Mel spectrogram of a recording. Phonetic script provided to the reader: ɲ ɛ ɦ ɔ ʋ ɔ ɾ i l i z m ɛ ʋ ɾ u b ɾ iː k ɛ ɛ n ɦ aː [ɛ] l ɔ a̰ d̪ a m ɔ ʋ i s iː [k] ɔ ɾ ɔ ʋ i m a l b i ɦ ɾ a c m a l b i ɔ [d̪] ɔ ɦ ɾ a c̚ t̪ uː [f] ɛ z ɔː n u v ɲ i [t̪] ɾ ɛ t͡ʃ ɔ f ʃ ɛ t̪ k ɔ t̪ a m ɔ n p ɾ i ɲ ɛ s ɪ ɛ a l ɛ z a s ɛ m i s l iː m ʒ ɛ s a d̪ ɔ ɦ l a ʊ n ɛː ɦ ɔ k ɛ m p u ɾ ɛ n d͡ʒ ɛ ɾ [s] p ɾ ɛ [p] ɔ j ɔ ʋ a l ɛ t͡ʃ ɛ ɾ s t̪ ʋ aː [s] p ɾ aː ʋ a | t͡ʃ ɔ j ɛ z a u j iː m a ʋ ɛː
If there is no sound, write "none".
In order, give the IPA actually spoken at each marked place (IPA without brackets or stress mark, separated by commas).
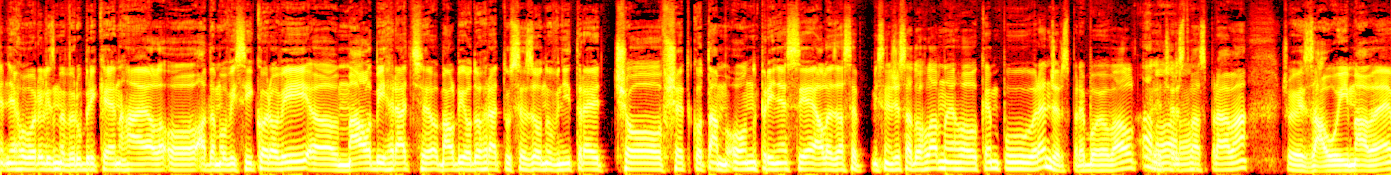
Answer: ɛ, k, d̪, s, t̪, s, b, s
